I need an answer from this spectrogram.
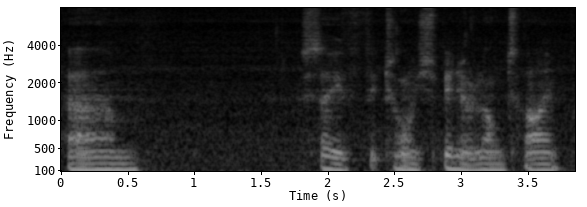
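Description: Male psychic medium, low and gravelly, hesitant and halting delivery, faint noise in the background. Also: completely flat delivery, darkish tone. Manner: hesitant, halting descriptions with many pauses. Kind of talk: paranormal investigation commentary. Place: inside a railway carriage.

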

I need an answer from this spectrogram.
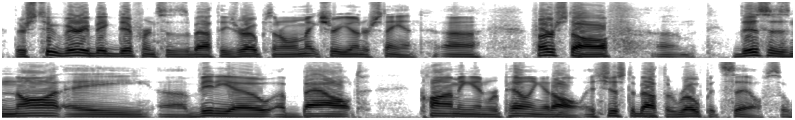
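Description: Plainspoken middle-aged outdoor instructor, low voice. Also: male voice, no echo. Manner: plainspoken, often checks in with the viewer. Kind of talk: casual instructional demonstration. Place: outdoors in autumn woods.

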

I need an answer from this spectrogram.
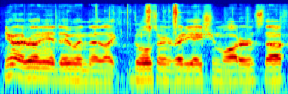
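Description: A man's voice: lowish voice, steady tone, fast, noisy background. A man from the United States joking and teasing his friends in a casual gaming chat.

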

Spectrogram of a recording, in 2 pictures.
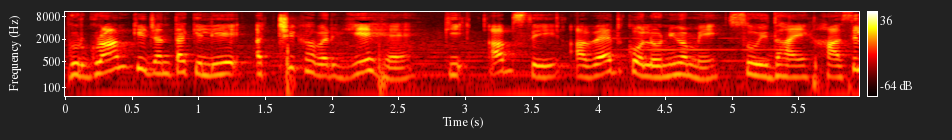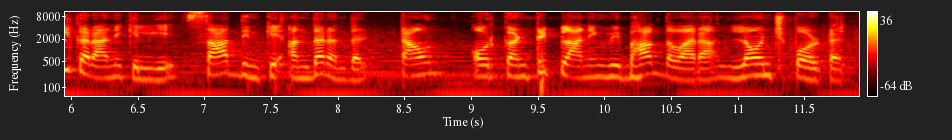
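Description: A woman news anchor reading a scripted local news report in a formal, announcing manner. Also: medium pitch.

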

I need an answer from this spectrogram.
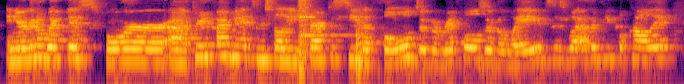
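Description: A woman's voice: on the high side, steady tone, fairly quick, background noise. Young woman teaching a recipe from afar. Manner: chatty, explains step by step with fillers. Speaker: cooking instructor. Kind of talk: casual cooking demonstration. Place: home kitchen, indoors. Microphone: camera across the counter. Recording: echoey kitchen, far from the mic.

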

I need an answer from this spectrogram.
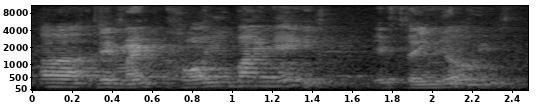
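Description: Middle-aged man, conference speaker, casual and animated, heard from far back in a reverberant hall. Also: a little high, normal speed. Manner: animated, chatty, with frequent ums and uhs. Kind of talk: technical conference talk. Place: large echoey conference hall. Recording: echoey hall, distant mic, faint noise.

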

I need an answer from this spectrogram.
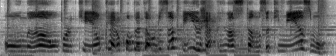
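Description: A woman's voice: very high voice, fairly quick, soft background music. A woman voicing a bold, stubborn female toy pony, blunt and exclaiming, in a homemade story. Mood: dismissive, determined.

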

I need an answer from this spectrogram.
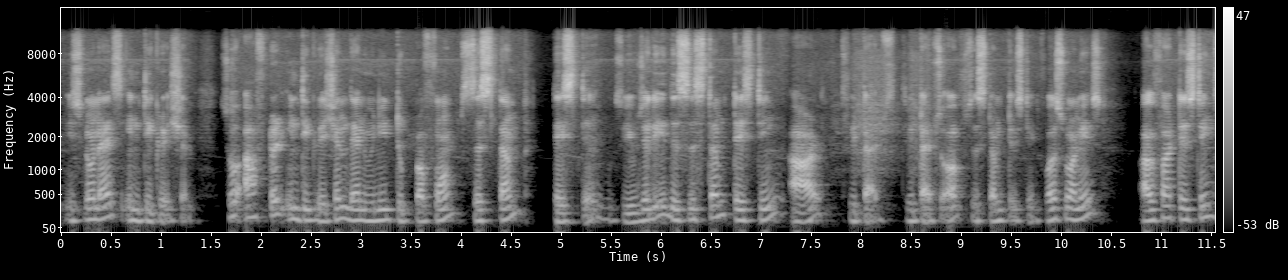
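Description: A man's voice: mid-range voice, breathy edge. A man lecturing over slides, explaining each point step by step and often restarting or repeating words.

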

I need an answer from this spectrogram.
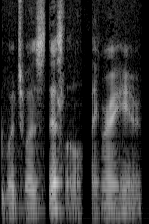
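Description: On a handheld phone in a carpeted room, a man rambles and swears his way through a homemade vlog, chatting casually. His voice sits low with lively intonation and vocal fry at a normal speed. The home recording carries a loud hum.

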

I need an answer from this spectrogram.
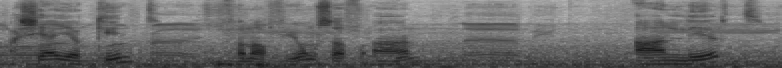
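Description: A man's voice: mid-range voice, animated, takes it slowly, music in the background. A man giving conversational religious admonition as an interview guest, emphatic, using short repeated phrases and rhetorical questions. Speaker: Islamic preacher, interview guest.

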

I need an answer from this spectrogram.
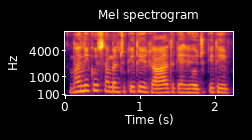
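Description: Mellow-voiced woman reading a novel. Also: on the high side. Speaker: narrator. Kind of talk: reading a romance novel aloud.

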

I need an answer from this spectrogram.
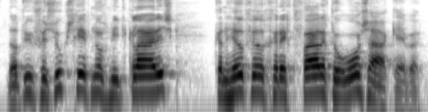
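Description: Acting in Dutch for a radio drama, a man voices an anxious, deferential client who has long suffered and recounts events thoroughly and at length. He sounds on the high side and expressive, moving at a normal speed in a natural voice, with an earnest, resigned mood.

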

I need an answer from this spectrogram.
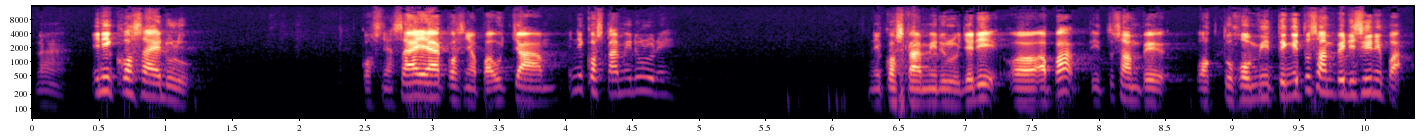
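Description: A man with an Indonesian accent giving an animated, joking seminar talk to an audience, often calling listeners "Pak". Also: a little high, brisk, long pauses. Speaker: motivational speaker at a business seminar.

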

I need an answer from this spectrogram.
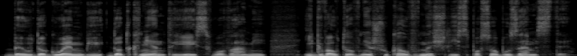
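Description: A man narrating an audiobook in a measured, expressive reading voice, recorded in a studio. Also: on the low side, no room sound.

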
